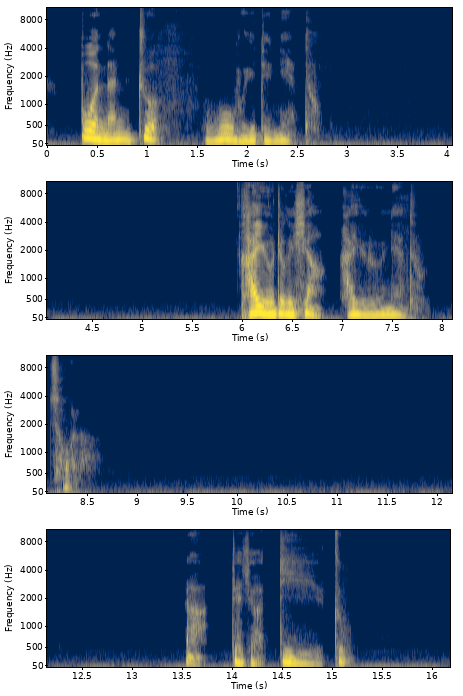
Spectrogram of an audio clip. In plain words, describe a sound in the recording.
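An elderly man speaks calmly into a close microphone, in short phrases with long pauses.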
